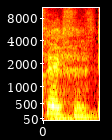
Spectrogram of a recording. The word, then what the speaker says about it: Techsys: Texas. It's spelled TECHSYS. But I think it's intentional that they call it Texas.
